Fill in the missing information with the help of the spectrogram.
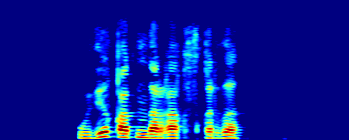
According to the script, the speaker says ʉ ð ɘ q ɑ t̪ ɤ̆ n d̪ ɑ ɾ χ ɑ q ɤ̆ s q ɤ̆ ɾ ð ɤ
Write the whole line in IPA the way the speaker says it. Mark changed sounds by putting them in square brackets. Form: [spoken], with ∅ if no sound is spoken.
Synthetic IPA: ʉ ð ɘ q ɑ t̪ ɤ̆ n d̪ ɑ ɾ [ʁ] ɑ q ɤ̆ s q ɤ̆ ɾ ð ɤ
